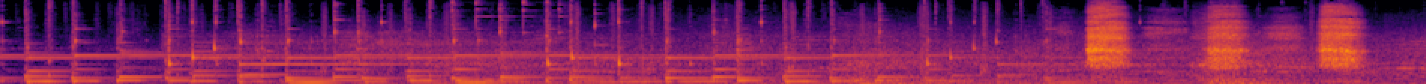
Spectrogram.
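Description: Panting and gasping for breath after a long climb up stadium bleachers. Three loud, airy gasps come near the end, after a stretch of light melodic music.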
